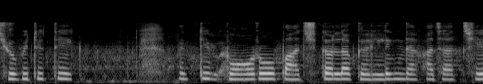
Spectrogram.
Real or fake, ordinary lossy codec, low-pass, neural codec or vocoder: fake; MP3, 64 kbps; 7.2 kHz; codec, 16 kHz, 4 kbps, X-Codec, HuBERT features, trained on LibriSpeech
